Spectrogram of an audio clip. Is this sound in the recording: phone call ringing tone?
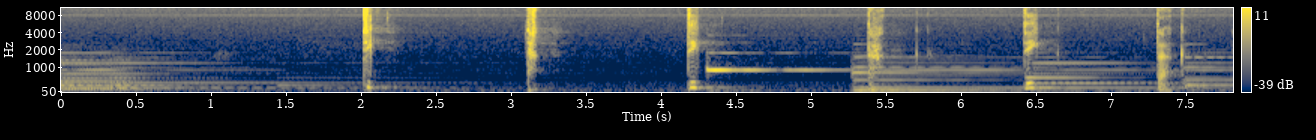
no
